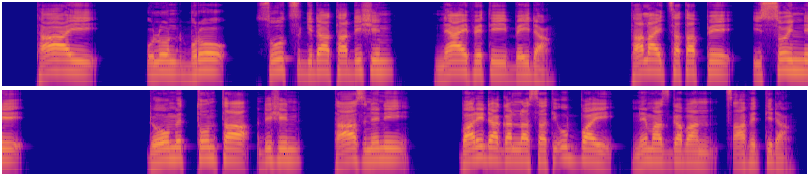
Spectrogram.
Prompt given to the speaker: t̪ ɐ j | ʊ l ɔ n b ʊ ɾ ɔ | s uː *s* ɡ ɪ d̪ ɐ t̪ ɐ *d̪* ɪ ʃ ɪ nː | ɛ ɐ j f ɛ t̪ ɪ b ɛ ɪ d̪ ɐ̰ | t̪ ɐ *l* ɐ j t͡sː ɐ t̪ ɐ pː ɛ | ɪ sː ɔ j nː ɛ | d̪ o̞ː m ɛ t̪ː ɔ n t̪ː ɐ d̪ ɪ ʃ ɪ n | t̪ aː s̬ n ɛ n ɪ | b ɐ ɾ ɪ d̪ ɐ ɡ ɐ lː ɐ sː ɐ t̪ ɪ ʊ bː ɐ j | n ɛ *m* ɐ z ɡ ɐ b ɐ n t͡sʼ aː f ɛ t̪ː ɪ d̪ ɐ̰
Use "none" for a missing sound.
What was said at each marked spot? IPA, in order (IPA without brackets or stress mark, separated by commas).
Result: t͡s, d̪, l, m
